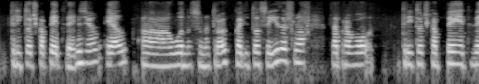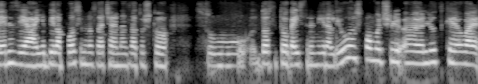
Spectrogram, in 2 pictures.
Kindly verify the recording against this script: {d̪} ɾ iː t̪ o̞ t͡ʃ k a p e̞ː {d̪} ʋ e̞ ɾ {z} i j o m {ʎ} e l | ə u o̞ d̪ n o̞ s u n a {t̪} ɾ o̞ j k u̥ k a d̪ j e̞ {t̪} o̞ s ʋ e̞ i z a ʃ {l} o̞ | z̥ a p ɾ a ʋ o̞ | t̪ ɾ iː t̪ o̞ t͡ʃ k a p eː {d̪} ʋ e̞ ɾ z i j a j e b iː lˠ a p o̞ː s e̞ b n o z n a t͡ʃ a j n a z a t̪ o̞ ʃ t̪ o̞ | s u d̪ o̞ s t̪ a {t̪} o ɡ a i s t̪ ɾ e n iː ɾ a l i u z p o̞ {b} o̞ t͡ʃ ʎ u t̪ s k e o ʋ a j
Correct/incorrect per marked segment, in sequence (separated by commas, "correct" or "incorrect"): incorrect, incorrect, correct, incorrect, correct, correct, correct, incorrect, correct, incorrect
